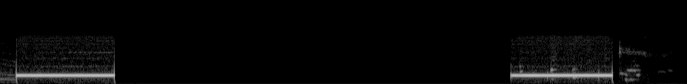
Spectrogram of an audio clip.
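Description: Telephone line ringing tones play while a call is transferred: two steady, mid-pitched tones, each about a second long, separated by several seconds of silence, with a brief crackle right after the second.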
